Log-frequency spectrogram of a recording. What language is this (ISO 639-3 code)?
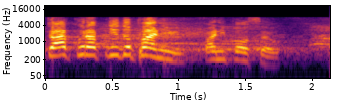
pol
